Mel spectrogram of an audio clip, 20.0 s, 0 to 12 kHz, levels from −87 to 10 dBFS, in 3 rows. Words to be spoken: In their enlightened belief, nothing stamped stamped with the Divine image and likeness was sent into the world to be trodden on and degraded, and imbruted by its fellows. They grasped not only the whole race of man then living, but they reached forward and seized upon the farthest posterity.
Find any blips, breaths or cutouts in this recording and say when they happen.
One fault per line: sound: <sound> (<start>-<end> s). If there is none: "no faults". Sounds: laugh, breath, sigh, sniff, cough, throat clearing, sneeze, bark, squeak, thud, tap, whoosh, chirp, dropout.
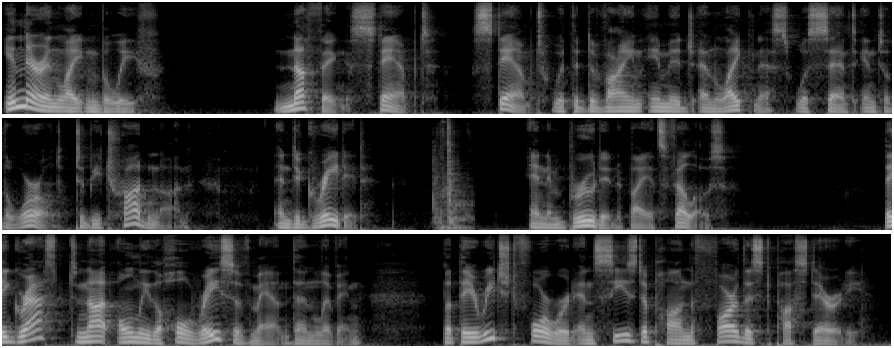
sound: thud (9.9-10.2 s)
